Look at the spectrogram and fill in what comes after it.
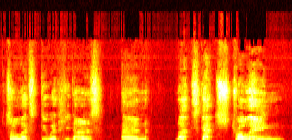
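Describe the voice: This is a put-on character voice, pitched in the middle range. It moves at a very slow pace.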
